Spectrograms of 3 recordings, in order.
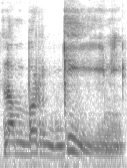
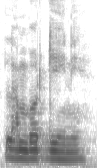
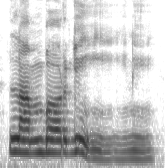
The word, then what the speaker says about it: Lamborghini: But how would you say it with the true Italian pronunciation? It would be Lamborghini. You do want to insist on the Ghini part. Lamborghini. Not Lamborghini.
